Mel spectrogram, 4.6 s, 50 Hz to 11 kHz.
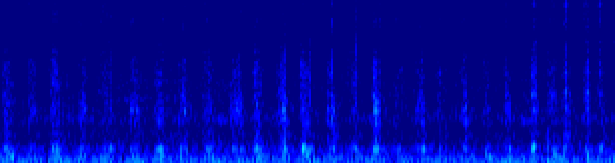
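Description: A wooden stylus slowly scratches flat black scratch art paper inside a diamond-shaped stencil cut-out, revealing pink colour beneath. Quiet, steady, rhythmic scratching strokes carry a soft rasp with a faint hum near 344 Hz over a low rumble. The strokes flow continuously without distinct breaks.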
